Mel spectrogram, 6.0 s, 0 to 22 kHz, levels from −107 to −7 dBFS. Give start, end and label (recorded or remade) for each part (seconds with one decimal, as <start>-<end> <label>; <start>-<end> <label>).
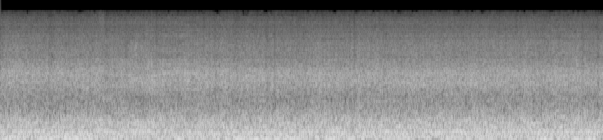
0.0-1.0 recorded; 1.0-2.0 remade; 2.0-6.0 recorded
